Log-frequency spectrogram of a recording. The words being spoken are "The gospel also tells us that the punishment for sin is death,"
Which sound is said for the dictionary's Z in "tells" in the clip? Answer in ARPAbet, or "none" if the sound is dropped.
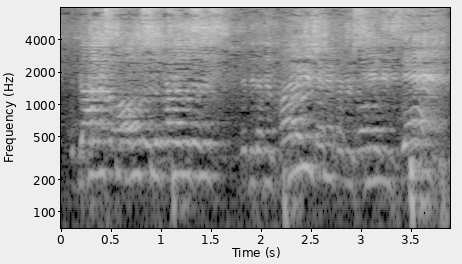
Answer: Z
